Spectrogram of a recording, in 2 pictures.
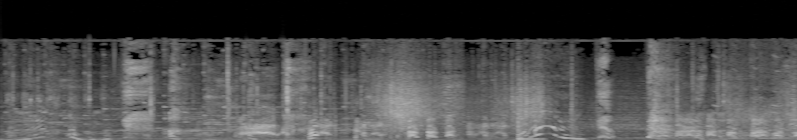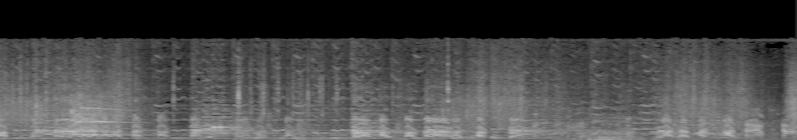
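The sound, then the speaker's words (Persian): A dog, Little Brother, barks and yips in quick, repeated, fairly loud bursts, with a few whimpers mixed in while a person talks over it amid busy background noise. “ای وای داداش کوچولو، داداش کوچولو، اینجایی؟ باهوش‌ترین سگ دنیا کیه؟”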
